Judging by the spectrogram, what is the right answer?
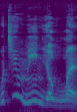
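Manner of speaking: pressing, insistent, demanding tone. He follows another man out, insisting on an argument, demanding. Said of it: "Draco demanded".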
